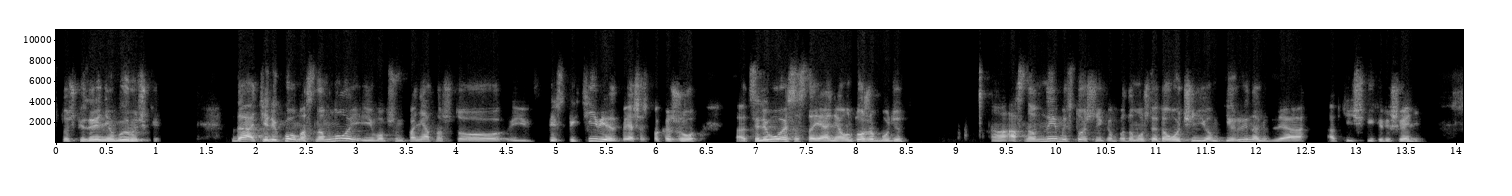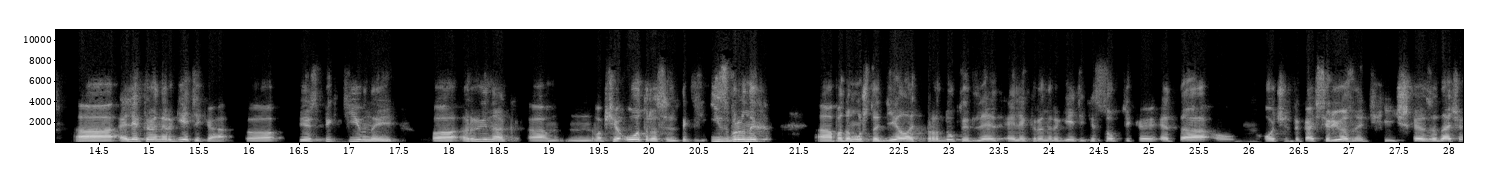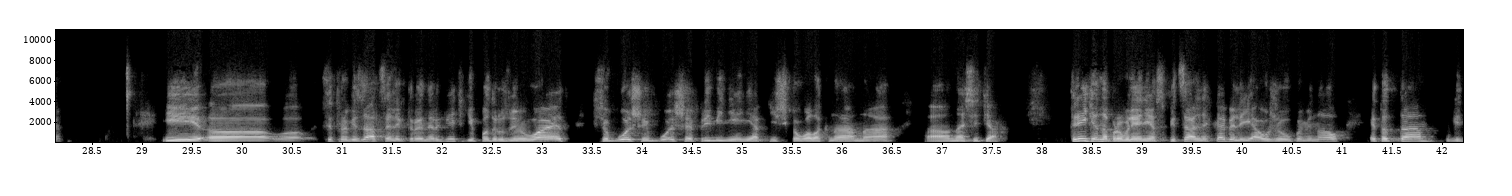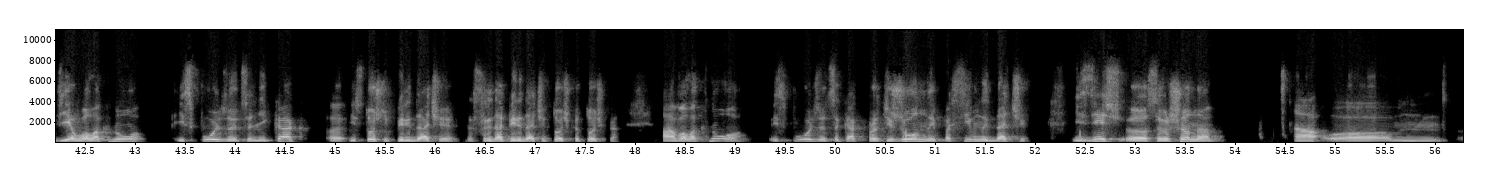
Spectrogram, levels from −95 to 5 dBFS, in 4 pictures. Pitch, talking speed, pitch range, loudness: 145 Hz, 110 wpm, 125-180 Hz, -22 LUFS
